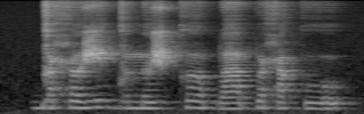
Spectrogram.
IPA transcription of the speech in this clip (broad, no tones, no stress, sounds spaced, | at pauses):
ɡ ɯ ħ ʊ ʒ i ɡ ʊ n ʊ ʒ k ɤ b a p ʊ ħ ɤ k u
